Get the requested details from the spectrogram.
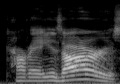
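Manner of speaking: very loud, harsh, guttural roaring scream. A goblin army leader proclaims their conquest as his troops march on the city, screaming in a guttural scream. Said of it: "he screams in his guttural voice".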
